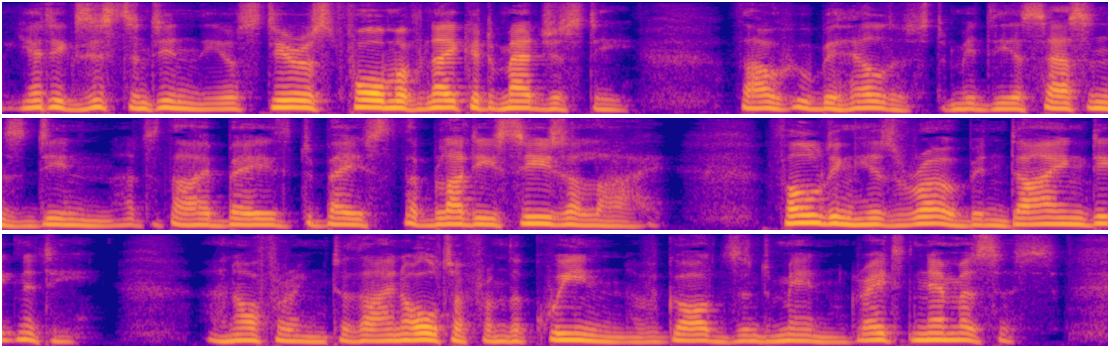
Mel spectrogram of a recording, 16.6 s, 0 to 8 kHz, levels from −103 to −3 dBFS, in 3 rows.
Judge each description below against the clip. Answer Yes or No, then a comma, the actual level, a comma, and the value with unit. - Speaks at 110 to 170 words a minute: Yes, average, 160 wpm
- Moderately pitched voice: Yes, medium, 155 Hz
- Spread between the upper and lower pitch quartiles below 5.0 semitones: Yes, average, 3.8 semitones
